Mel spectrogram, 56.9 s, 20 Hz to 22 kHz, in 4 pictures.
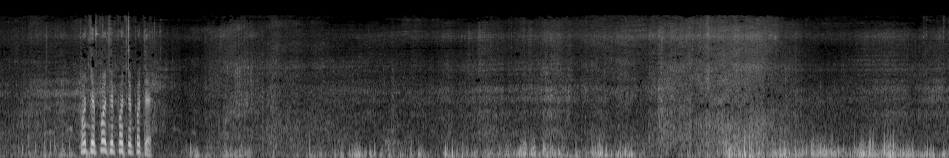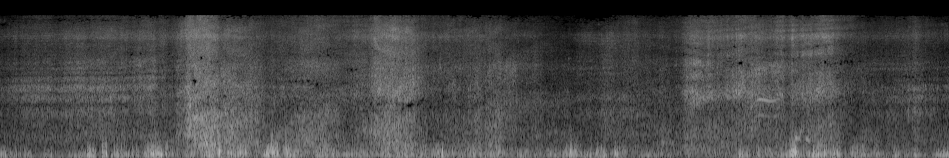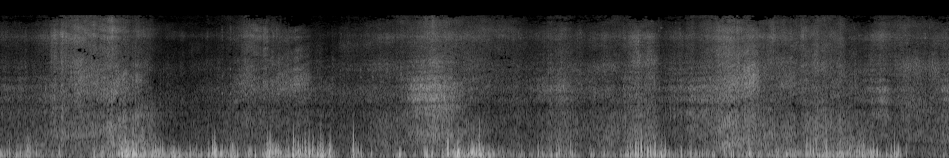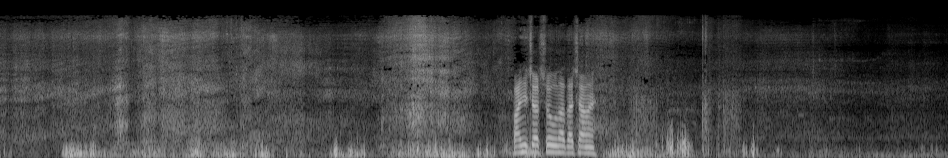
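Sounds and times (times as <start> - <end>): skis scraping across packed snow: 0.0 - 56.9
wind buffeting microphone: 0.0 - 56.9.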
